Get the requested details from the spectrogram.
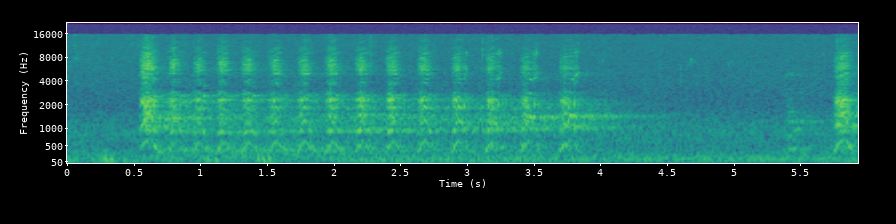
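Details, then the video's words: Dog's nuisance barking: a fast run of about a dozen sharp, even yaps over roughly three seconds, then a brief pause and a single bark, with a low rumbling background. "Nuisance barking again."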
